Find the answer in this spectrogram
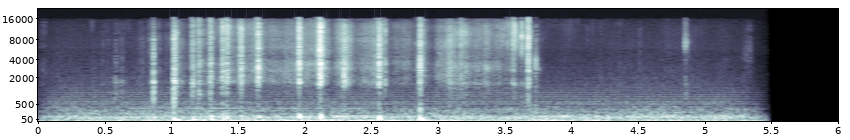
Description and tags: Cutting an Apple in pieces, with a knife.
